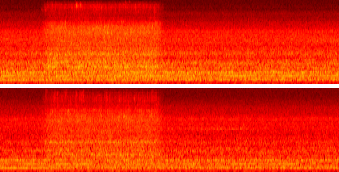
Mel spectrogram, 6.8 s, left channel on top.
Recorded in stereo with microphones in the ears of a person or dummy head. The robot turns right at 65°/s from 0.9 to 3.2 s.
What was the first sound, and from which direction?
Only background noise.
